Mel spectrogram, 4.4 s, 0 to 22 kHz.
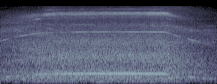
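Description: Festool CTMC SYS cordless dust extractor's 36-volt turbine starting up when the button on its Bluetooth remote is pressed. Its whine rises in pitch, runs steadily for about two seconds, then winds down near the end as the motor shuts off.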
